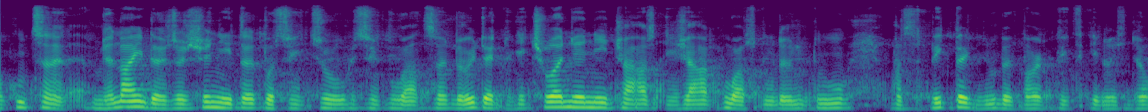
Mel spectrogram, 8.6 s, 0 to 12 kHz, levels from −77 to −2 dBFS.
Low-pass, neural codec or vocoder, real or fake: 9.9 kHz; autoencoder, 22.05 kHz, a latent of 192 numbers a frame, VITS, trained on one speaker; fake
